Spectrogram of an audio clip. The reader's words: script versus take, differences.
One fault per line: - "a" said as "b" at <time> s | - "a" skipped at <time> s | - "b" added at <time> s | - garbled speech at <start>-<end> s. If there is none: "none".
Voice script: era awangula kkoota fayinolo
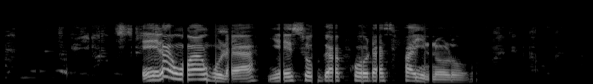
- "yeesogga" added at 2.8 s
